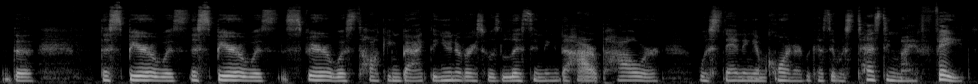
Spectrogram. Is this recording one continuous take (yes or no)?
no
